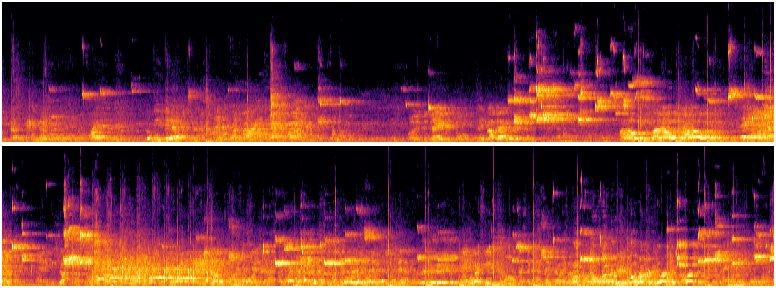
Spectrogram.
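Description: Basketball game sounds in a gym: a basketball bouncing on the hardwood floor, sneakers squeaking, and players and spectators calling out indistinctly, all echoing in the hall. It gets louder about halfway through as play picks up.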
